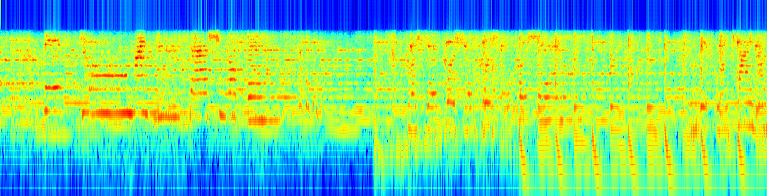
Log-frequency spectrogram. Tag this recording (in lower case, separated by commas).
music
